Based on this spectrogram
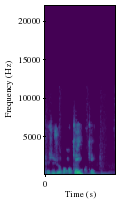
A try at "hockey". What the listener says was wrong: On juste prononce pas le H, mais c'est ok.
